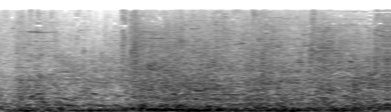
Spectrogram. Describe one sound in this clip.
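Explosive blasts boom as a tower is destroyed in a game.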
